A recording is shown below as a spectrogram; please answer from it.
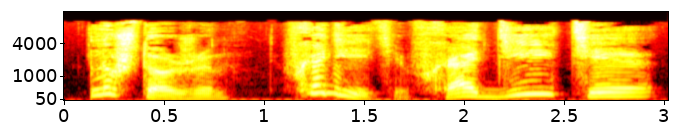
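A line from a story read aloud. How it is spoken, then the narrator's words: Joyful exclaiming. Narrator (Russian): радостно произнесла миссис Уизли, то и дело восклицая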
